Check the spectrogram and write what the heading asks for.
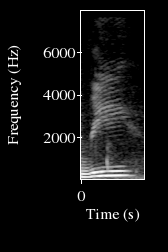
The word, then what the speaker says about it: repatriate: So repatriate. We have stress on the pay syllable, and the first letter E will say a tense E sound.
